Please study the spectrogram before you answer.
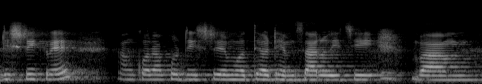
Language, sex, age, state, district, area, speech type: Odia, female, 18-30, Odisha, Koraput, urban, spontaneous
